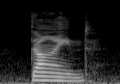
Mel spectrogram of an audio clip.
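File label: "dined", US English; pronunciations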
